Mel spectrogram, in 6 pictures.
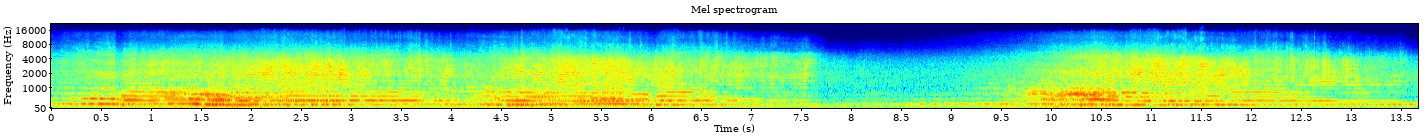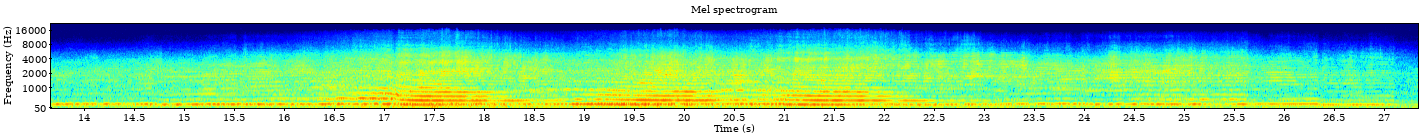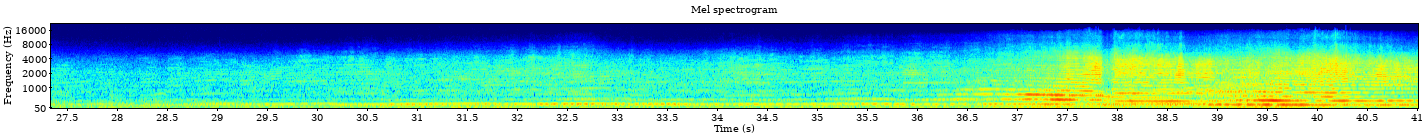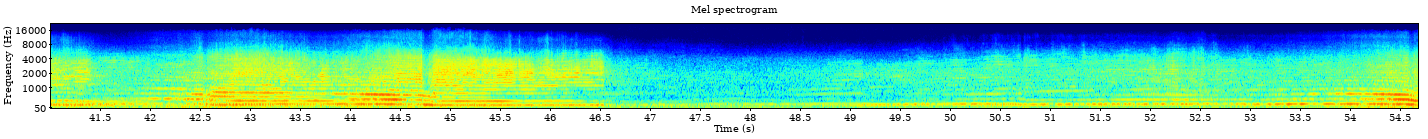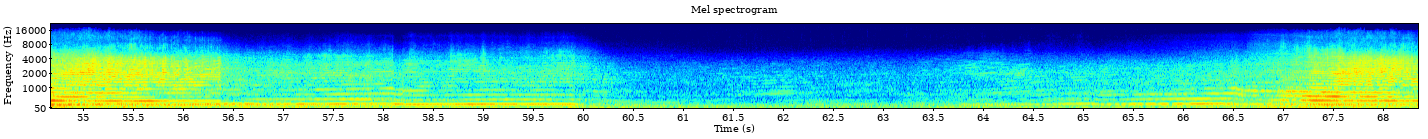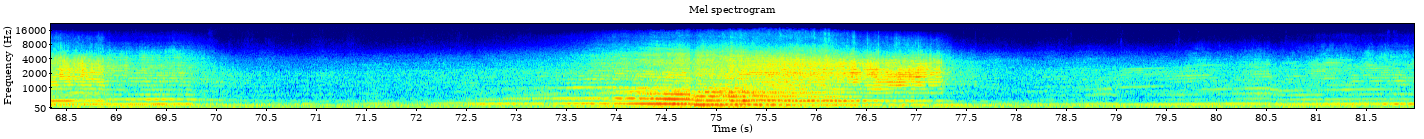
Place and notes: Unnamed Road, Derby, UK - British Motorcycle Grand Prix 2004 ... 125 free practice ... contd ...
British Motorcycle Grand Prix 2004 ... 125 free practice ... contd ... one point stereo mic to minidisk ... date correct ... time optional ...
23 July, 09:30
